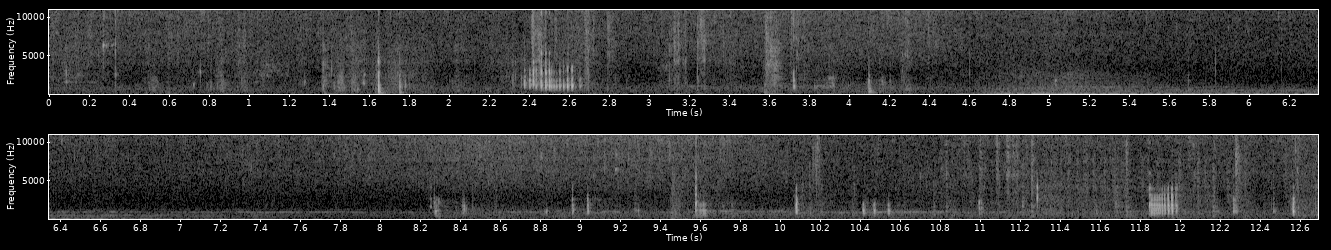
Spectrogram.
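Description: Footsteps creep softly over a hard floor.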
